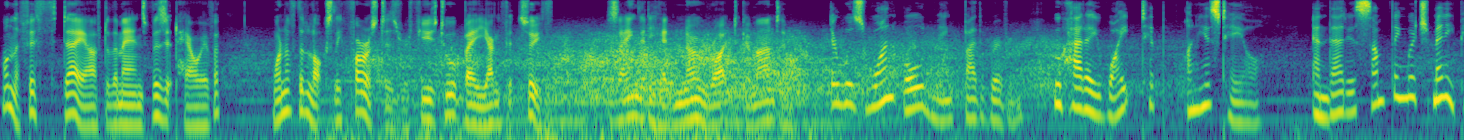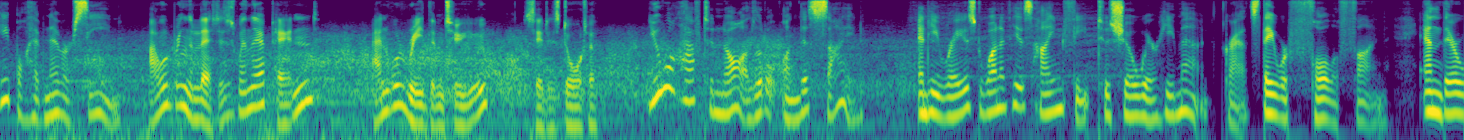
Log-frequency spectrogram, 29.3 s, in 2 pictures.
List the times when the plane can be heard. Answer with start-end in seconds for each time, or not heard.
0.0-25.9.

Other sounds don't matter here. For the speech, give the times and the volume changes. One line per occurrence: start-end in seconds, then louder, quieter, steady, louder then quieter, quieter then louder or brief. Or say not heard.
0.0-29.2 steady.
